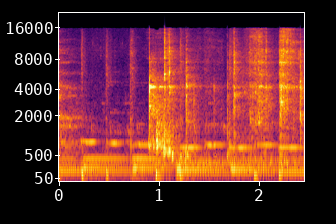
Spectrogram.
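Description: Background music with a steady beat. About a second in, a small glass clinks sharply.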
